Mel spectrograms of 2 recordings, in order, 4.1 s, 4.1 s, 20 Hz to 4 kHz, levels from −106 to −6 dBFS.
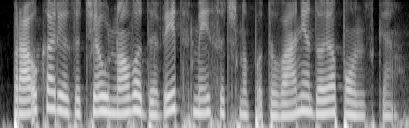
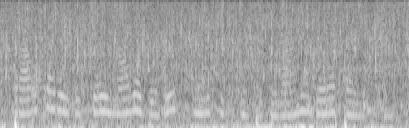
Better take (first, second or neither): first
